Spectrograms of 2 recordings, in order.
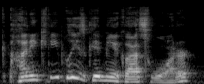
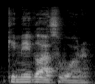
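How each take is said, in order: First: Pleading request. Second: Firm, even command; plain calm order. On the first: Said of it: "Don't say". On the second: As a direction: state it simply as an order. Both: Shown as a demonstration.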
